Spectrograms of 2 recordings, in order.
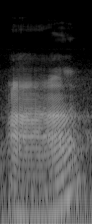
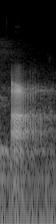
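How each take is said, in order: First: The pitch starts mid and rises upward. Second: The pitch starts low, falls slightly, then flattens. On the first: "starts in the middle and then goes up" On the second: "if I'm just speaking how I might normally speak"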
